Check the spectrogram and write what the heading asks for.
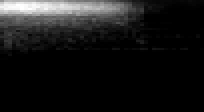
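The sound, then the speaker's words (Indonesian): A voice imitates the fizz of a used soda bottle being opened: one bright hiss that starts strong and trails away within about half a second, leaving quiet. “Pas aku buka botolnya, itu bunyi kayak botol yang ada sodanya gitu. Kayak bunyi ces”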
